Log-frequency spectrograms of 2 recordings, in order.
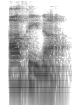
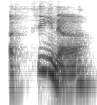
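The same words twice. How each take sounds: First: The name is said the Greek way. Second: The name is said the common English way. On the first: "the Greek pronunciation is" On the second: "most people pronounce it"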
